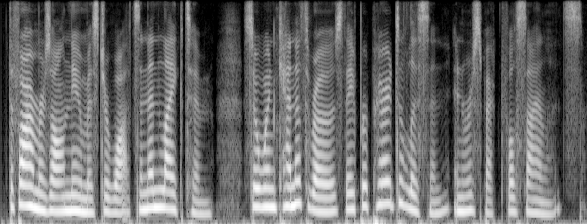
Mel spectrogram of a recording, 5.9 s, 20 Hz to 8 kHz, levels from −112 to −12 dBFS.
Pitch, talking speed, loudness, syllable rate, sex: 210 Hz, 205 wpm, -17 LUFS, 5.8 syllables/s, female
